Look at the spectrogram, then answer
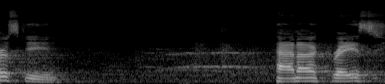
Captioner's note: audience applauding and cheering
